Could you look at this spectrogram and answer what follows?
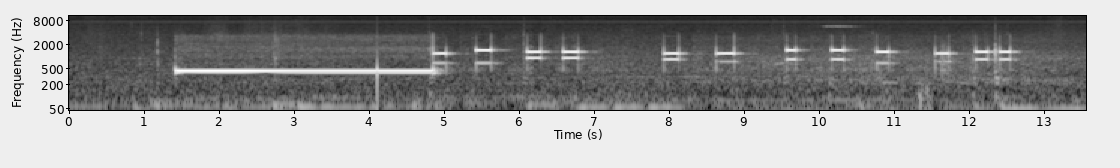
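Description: Polycom SoundStation2 conference phone's loudspeaker playing a steady dial tone from about a second and a half in, cut off at the first keypress about five seconds in. Then about a dozen short touch-tone (DTMF) beeps follow as a number is keyed in on its keypad.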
